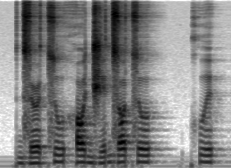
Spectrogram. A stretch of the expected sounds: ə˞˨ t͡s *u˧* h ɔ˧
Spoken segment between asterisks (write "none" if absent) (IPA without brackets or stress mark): u˧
